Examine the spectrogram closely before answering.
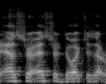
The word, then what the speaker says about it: Esther Deutsch: welcome our guest uh esther deutsch should i pronounce the last name right esther esther deutsch is that right perfect yeah thanks so much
